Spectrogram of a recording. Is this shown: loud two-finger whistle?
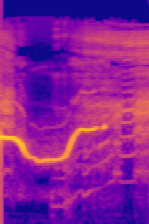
yes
